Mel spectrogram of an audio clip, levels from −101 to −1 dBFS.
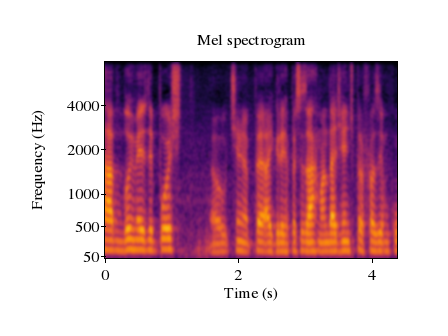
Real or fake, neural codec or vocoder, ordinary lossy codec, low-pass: fake; codec, 16 kHz, 0.8 kbps, ZipCodec; none; none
